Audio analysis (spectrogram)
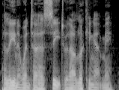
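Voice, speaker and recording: A man's voice: low voice, very fast, a little hiss or hum. A man giving a theatrical, suspenseful reading of a horror visual novel. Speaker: gaming channel host reading aloud. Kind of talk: dramatic scripted narration of a horror visual novel.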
